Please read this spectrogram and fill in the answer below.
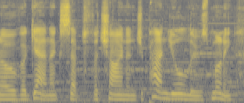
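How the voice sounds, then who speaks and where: The speaker talks at a fairly quick pace with music in the background. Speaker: gaming guide commentator. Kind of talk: game tutorial voice-over. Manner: not very energetic.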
